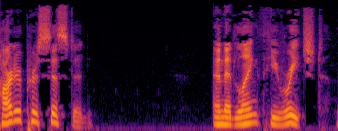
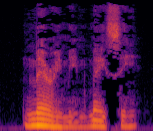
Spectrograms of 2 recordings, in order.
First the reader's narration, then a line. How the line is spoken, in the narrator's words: he whispered softly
